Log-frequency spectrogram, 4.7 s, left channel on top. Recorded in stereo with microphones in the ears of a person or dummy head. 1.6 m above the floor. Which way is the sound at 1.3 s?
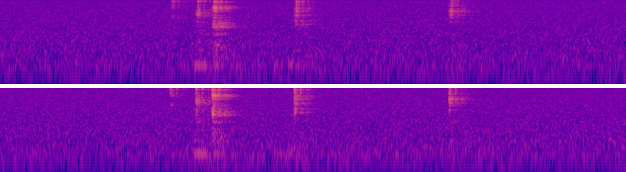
65° right (ahead or behind).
